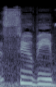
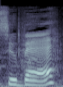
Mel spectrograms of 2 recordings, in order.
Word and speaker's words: Subi: So we pronounce it Subi, but we do have friends from Mongolia that work here and come, and it would actually be pronounced Sube.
